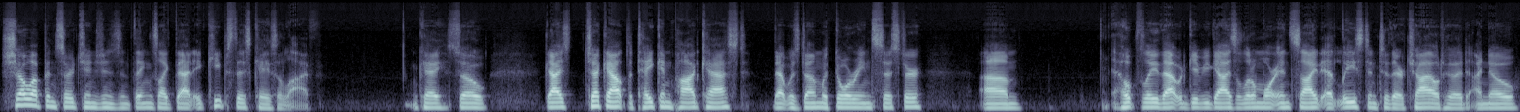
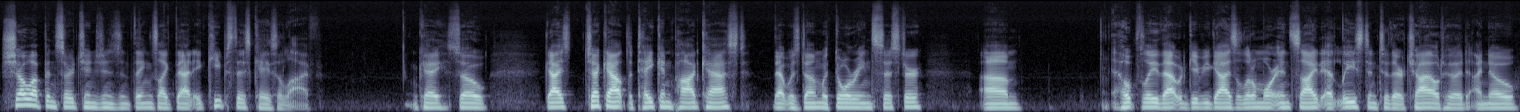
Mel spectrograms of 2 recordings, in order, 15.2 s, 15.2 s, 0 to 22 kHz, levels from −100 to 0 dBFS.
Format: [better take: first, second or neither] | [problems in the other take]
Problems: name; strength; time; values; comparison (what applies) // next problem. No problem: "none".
second | garbled, watery; slightly; nothing above 19 kHz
